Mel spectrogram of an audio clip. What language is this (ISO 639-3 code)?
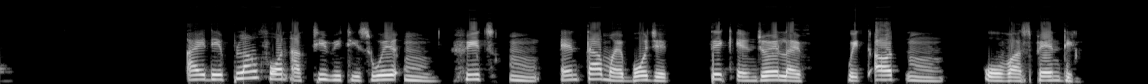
pcm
